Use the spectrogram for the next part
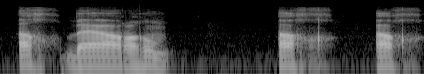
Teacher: അദ്നൽ ഹൽഖ് എന്ന മഖ്റജിൽ നിന്നും അൽ ഗൈൻ വൽ ഖാ എന്നീ 2 അക്ഷരങ്ങൾ ഉത്ഭവിക്കുന്നത് · ഗൈൻ, ഖാ ഈ 2 അക്ഷരങ്ങളും റഖാവത്തോടുകൂടി അല്പം അയവ് വരുത്തിക്കൊണ്ട് ഉച്ചരിക്കേണ്ട അക്ഷരങ്ങളാണ്. ഇവക്ക് സുക്കൂൻ നൽകി ഉച്ചരിക്കുമ്പോൾ അതിൻ്റെ കൃത്യമായ മഖ്റജ് തിരിച്ചറിയാൻ നമുക്ക് സാധിക്കുന്നതാണ്.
